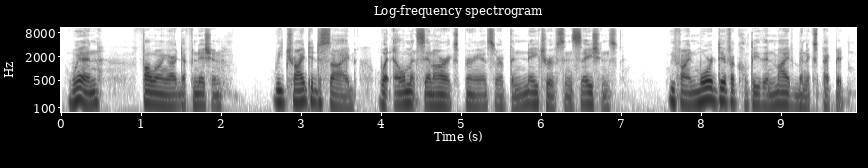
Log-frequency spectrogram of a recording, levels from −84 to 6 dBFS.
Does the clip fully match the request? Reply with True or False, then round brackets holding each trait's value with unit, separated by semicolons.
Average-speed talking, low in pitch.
True (170 wpm; 115 Hz)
